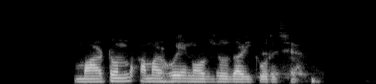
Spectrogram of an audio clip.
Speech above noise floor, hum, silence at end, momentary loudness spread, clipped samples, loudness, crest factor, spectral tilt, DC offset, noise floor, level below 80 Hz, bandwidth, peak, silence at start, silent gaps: over 71 dB; none; 0.55 s; 15 LU; under 0.1%; -19 LUFS; 18 dB; -11.5 dB/octave; under 0.1%; under -90 dBFS; -62 dBFS; 4.2 kHz; -4 dBFS; 0.75 s; none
